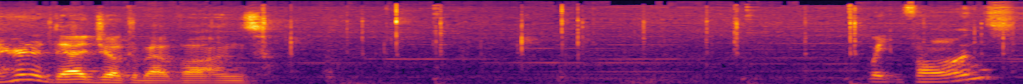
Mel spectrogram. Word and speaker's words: Vans: Isn't that how the shoes are pronounced? Vons? No, it's Vans, isn't it? There's an A in there. Yeah. Is it Vons? Like A is pronounced ah.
